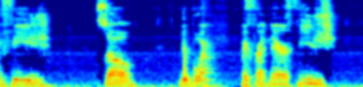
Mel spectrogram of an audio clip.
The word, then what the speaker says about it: Feige: Yeah, and like I said before, he told me to pronounce his name Fige.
